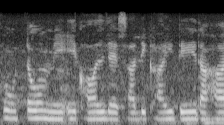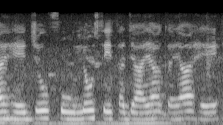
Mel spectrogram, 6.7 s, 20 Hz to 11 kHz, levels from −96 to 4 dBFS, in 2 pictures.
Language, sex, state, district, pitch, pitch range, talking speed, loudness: Hindi, female, Uttar Pradesh, Lucknow, 190 Hz, 185-195 Hz, 135 wpm, -17 LUFS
